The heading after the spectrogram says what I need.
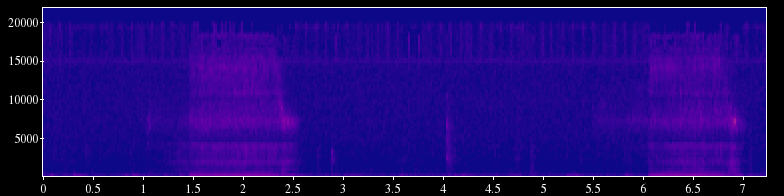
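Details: Male Ragdoll cat snoring while asleep: two drawn-out, tonal, whistling snores with soft breathing between them. The owner first mistook the sound for wheezing.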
